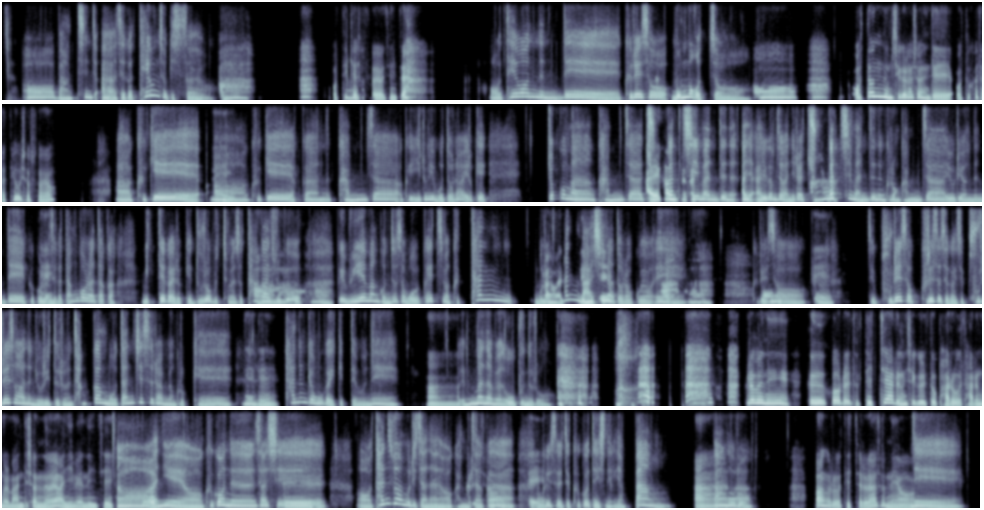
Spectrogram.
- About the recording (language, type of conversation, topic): Korean, podcast, 집들이 음식은 어떻게 준비하면 좋을까요?
- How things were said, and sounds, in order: gasp; tapping; laughing while speaking: "진짜?"; gasp; other background noise; laugh; laugh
